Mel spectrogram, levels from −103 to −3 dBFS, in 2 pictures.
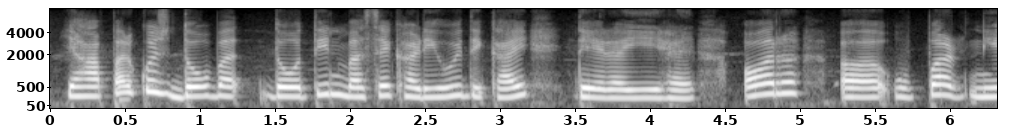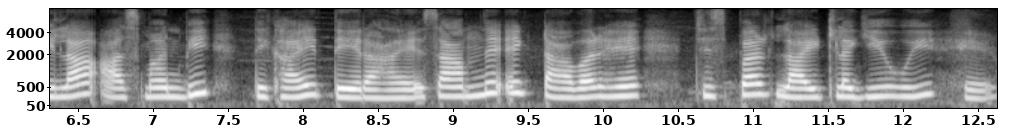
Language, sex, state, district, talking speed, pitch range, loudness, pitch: Hindi, female, Bihar, Araria, 155 wpm, 235-275 Hz, -14 LUFS, 250 Hz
